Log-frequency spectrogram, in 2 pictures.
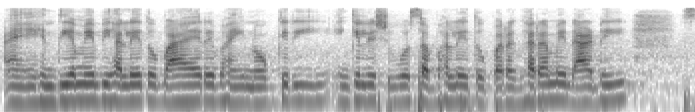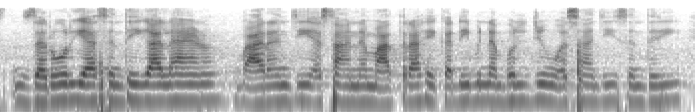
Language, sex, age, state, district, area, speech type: Sindhi, female, 45-60, Madhya Pradesh, Katni, rural, spontaneous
